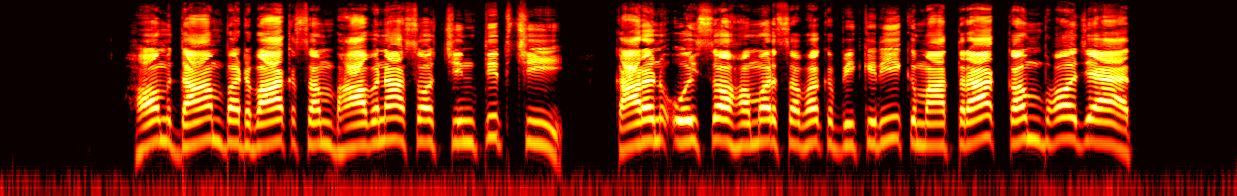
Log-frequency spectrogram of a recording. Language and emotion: Maithili, fearful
